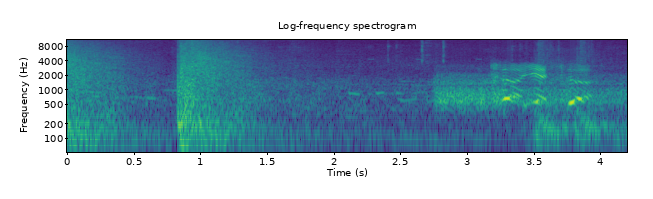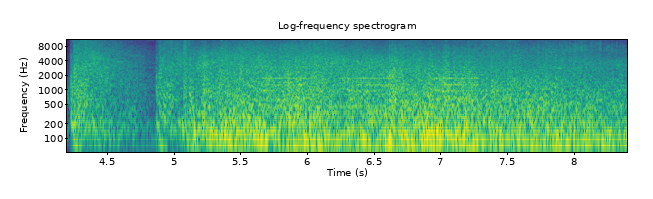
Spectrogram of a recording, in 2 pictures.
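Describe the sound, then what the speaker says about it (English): Mortar fire in a strategy video game. Heavy booming bursts land one after another, some with a rumbling crackle, and the sound grows into a sustained roar of explosions near the end. A voice talks underneath. "but at least we can stun it with mortars"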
